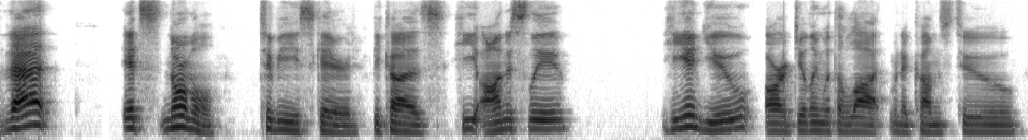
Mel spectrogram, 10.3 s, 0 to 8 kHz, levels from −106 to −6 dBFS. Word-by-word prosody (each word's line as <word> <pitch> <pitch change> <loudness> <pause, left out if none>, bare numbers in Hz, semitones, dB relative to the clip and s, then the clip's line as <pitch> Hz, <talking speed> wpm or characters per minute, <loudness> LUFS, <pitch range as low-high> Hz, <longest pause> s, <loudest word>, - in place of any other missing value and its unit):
that 225 +9 +8 0.7
it's 175 0 0
normal 155 - +3 0.4
to 165 - -4
be 140 -3 -3
scared 115 -4 -4
because 120 -3 0
he 155 +1 -5
honestly 155 +3 0 1.0
he 160 +6 -2
and 190 -7 +1
you 150 +7 -3
are 125 0 +2
dealing 130 +2 -5
with 125 +1 -8
a 125 - -4
lot 120 0 0
when 120 -2 -11
it 115 - -9
comes 115 -1 -4
to 115 -1 -9
130 Hz, 125 wpm, -22 LUFS, 120-155 Hz, 1.0 s, that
